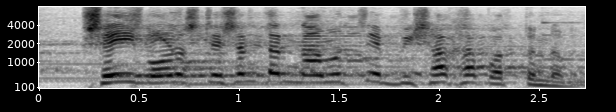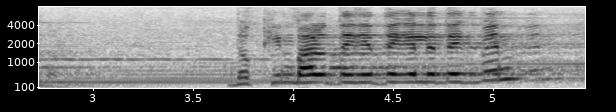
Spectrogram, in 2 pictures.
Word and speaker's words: বিশাখাপত্তনম: বিশাখাপত্তনম, কথাটা হচ্ছে বিশাখ, বিশাখা নয়। বিশাখ আর বিশাখা আলাদা জিনিস।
